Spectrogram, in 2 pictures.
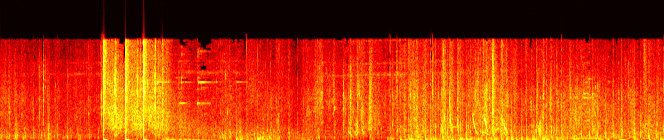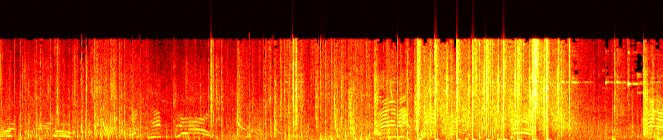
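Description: Rapid gunfire cracks in short bursts close by.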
